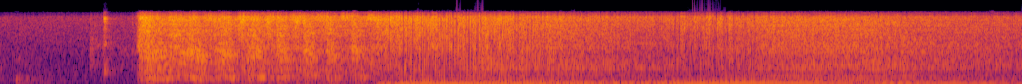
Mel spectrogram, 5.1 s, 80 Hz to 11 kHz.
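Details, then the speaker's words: 1976 Volkswagen camper bus engine, rebuilt around 2006 with under 12,000 miles since; brief crank, fires and settles into a steady, even, throaty idle with no knocks or misses; engine warm afterward; healthy normal idle. "great that sound awesome isn't it"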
